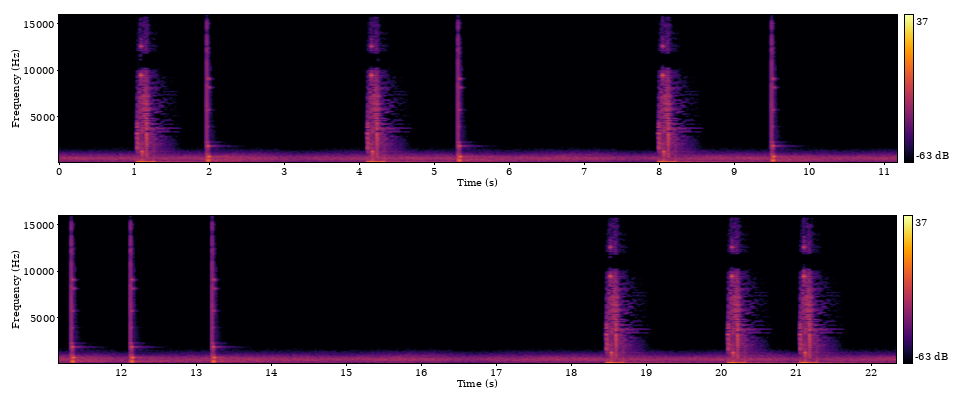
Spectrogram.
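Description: Short menu clicks and swishes sound as options are picked in a game.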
